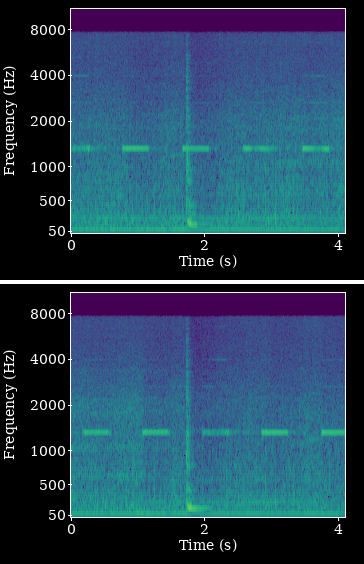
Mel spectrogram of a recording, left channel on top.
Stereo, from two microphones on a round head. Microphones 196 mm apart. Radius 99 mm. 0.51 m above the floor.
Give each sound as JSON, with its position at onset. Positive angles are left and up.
{"t": 1.7, "sound": "a snare drum", "side_deg": 0, "distance_m": 1.7}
